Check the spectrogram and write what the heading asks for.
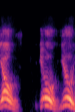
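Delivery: acted-out loud hollering call-out. Retelling yelling at talking kids during practice: imitating own screaming. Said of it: "I'm screaming".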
